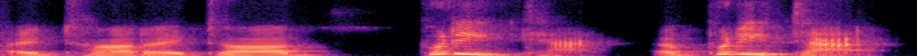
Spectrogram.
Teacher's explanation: So let's say they use T's for K's and D's for G's. We call that fronting.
